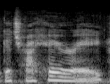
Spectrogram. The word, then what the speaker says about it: trahere: Well, it's spelled T-R-A-H-E-R-E. So I'll pronounce it in Spanish, a trajere, drawing back. So re being back and traje being draw or to drag, which sometimes I think we have to be drug back.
